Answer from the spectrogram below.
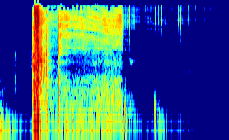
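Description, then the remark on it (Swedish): A match is struck with a sharp scratch, then flares into a short fizzing hiss of burning that fades within a second, fairly loud with no voices. “Jag hoppade bakåt ner på marken igen och tände en ny tändsticka så fort jag bara kunde”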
